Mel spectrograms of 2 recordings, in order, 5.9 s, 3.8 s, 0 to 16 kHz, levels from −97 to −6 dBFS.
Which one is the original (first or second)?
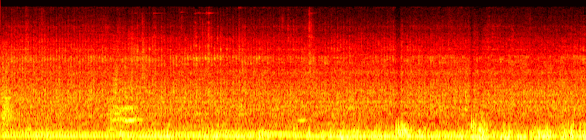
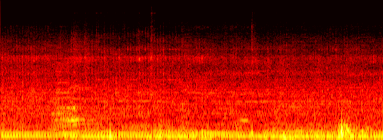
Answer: first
